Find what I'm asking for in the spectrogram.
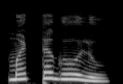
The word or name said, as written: ಮಡಗಾಲ್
